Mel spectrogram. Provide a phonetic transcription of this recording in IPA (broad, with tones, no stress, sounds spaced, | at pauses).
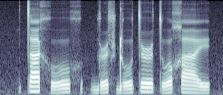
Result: t a˦ x o˩˧ x | ɡ ə˞˩˧ s ɖ o˩˧ t ə˞˦ t o˩˧ χ a˧˩ ɪ̯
